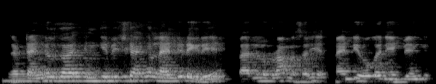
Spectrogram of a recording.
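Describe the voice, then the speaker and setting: Man, maths teacher, classroom lecture, slightly high voice, heavy room echo, muffled. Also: racing. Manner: drills students, repeats key terms, asks if they follow. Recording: distant, echoey, muffled classroom recording.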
